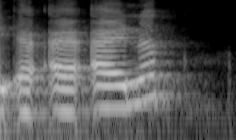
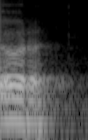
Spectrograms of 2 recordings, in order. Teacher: जिनके उच्चारण के समय मुंह आधा खुलता है, लगभग आधा खुलता है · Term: अर्ध विवृत स्वर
